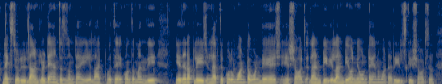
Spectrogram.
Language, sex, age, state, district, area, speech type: Telugu, male, 60+, Andhra Pradesh, Kakinada, rural, spontaneous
